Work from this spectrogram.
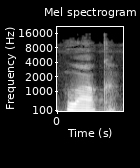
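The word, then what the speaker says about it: walk: Rule নম্বর 16, এলকে এর আগে ই বা ইউ না থাকলে এলকে এর উচ্চারণ হবে ক, সেক্ষেত্রে এল অনুচ্চারিত থাকে। যেমন টক, ওয়াক, চক, এই টাইপের।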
